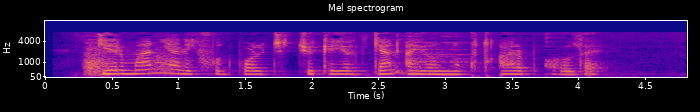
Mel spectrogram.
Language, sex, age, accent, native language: Uzbek, female, 18-24, Buxoro, Uzbek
